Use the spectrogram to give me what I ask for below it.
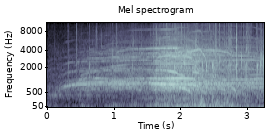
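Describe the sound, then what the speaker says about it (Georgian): A studio crowd at an international TV talent competition whoops and cheers, building from a thin start into a louder swell with scattered shouts and whistles, no clear clapping distinct. "აპლოდისმენტები"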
